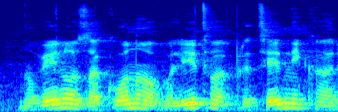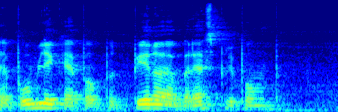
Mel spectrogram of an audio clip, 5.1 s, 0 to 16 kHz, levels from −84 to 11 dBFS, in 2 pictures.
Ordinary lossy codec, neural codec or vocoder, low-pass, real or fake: none; none; 14.4 kHz; real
